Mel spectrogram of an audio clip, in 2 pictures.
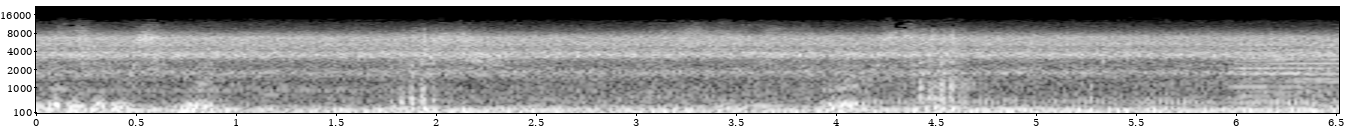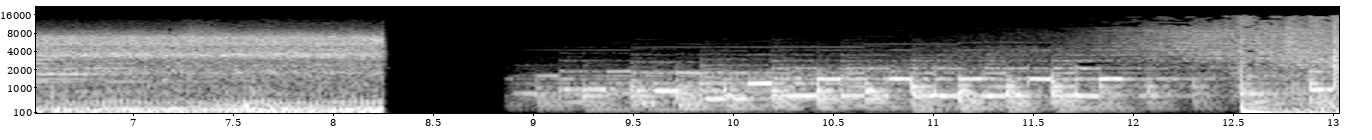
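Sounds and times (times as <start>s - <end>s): high hiss-like forest drone: 0.0s - 8.3s.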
